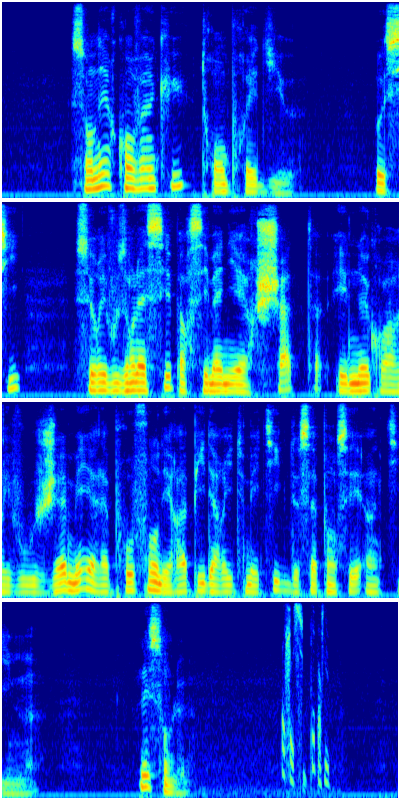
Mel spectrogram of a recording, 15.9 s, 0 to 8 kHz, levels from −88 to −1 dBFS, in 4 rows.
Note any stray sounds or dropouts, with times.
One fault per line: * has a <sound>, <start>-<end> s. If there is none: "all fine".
* has a chirp, 14.7-15.2 s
